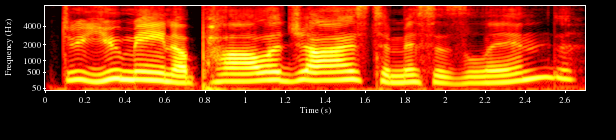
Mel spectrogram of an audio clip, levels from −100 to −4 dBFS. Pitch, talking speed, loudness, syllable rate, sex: 230 Hz, 155 wpm, -17 LUFS, 4.7 syllables/s, female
